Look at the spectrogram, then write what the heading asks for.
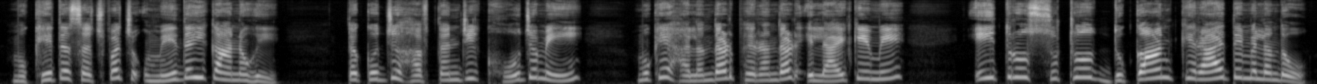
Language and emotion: Sindhi, surprised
